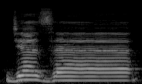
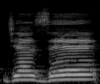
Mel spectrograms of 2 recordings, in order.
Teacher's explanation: جزا، جزے کر کے نہیں پڑھیں گے، امالہ نہیں کریں گے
